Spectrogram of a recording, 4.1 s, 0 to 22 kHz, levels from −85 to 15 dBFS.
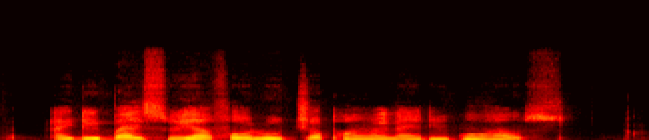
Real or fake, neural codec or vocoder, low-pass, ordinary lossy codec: fake; codec, 44.1 kHz, 2.6 kbps, DAC; 14.4 kHz; none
